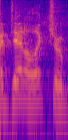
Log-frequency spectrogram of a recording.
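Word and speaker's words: Danelectro: I'm going to take my Dan Electro bass.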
